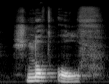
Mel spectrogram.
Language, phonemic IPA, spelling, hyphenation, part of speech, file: Dutch, /ˈsnɔt.ɔlf/, snotolf, snot‧olf, noun, Nl-snotolf.ogg
- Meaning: 1. lumpsucker, lumpfish (Cyclopterus lumpus) 2. dirtbag, gross person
